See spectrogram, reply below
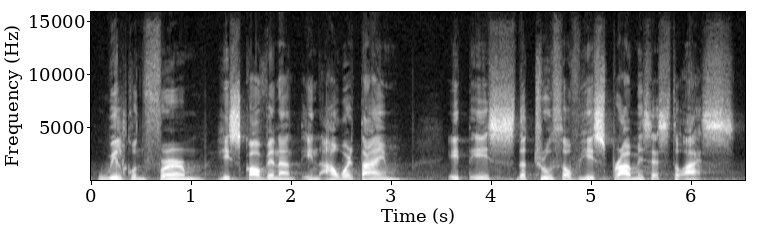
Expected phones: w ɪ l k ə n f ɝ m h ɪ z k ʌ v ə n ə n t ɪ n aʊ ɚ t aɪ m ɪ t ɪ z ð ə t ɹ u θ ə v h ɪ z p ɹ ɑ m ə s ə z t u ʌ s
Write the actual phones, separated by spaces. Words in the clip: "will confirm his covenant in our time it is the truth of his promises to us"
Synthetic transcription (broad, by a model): w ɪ l k ə n f ɝ m h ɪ s k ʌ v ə n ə n t ɪ n aʊ ɚ t aɪ m ɪ t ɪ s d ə t ɹ u θ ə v h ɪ s p ɹ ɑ m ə s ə s t u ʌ s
